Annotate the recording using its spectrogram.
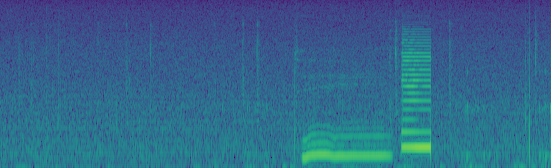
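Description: Computer mouse and keyboard clicking lightly, then two guitar notes played back by Guitar Pro notation software as notes are entered. About halfway through, a low note bends up in pitch and holds for over a second. Right after it comes a louder, higher and brighter note about half a second long, cut off sharply.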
